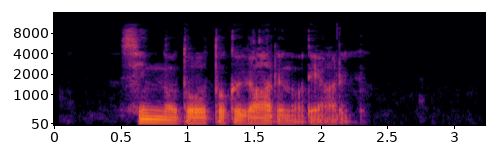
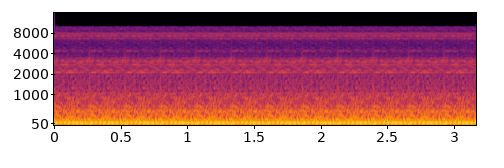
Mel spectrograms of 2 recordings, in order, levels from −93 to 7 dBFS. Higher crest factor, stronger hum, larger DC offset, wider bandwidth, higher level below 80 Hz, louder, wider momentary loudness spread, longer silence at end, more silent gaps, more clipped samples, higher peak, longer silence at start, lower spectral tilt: first, 18 dB vs 8 dB; neither; second, under 0.1% vs 1%; about the same, 10 kHz vs 9.6 kHz; second, -48 dBFS vs -16 dBFS; second, -27 LUFS vs -10 LUFS; first, 13 LU vs 0 LU; first, 1 s vs 0 s; neither; neither; second, -10 dBFS vs 0 dBFS; first, 0.5 s vs 0 s; second, -6 dB/octave vs -7.5 dB/octave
